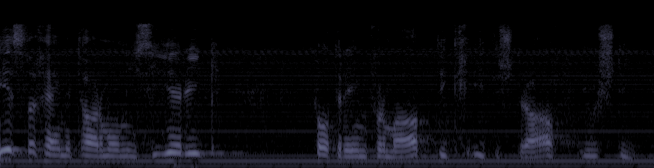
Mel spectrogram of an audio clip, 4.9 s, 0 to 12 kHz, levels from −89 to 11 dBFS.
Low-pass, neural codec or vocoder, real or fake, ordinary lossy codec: 7.2 kHz; none; real; none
